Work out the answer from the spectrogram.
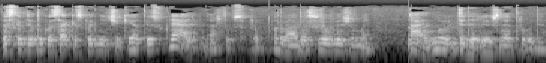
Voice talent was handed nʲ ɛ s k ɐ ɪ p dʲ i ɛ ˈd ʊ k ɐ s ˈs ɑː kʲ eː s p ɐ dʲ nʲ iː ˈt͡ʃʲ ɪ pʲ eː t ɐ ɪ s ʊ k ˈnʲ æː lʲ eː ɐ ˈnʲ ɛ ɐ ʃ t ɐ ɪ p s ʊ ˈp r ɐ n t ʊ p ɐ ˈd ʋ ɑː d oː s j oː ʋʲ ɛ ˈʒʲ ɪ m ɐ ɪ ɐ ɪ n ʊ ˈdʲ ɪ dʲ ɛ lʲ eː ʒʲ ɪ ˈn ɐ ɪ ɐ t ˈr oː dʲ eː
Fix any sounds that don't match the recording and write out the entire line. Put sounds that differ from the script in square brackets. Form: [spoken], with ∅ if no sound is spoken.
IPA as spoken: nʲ ɛ s k ɐ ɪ p dʲ i ɛ ˈd ʊ k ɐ s ˈs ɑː kʲ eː s p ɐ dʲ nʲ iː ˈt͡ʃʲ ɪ [kʲ] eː t ɐ ɪ s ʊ k ˈnʲ æː lʲ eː ɐ ˈnʲ ɛ ɐ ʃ t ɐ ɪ p s ʊ ˈp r ɐ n t ʊ p ɐ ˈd ʋ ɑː d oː s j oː ʋʲ ɛ ˈʒʲ ɪ m ɐ ɪ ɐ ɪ n ʊ ˈdʲ ɪ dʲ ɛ lʲ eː ʒʲ ɪ ˈn ɐ ɪ ɐ t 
